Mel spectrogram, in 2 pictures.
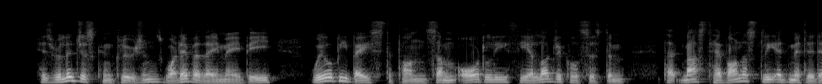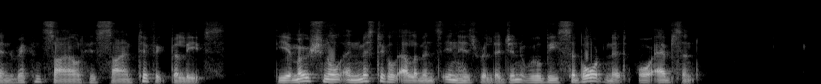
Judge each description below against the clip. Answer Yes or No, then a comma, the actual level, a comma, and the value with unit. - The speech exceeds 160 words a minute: No, average, 140 wpm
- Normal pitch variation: No, wide, 5.7 semitones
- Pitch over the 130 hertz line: No, low, 100 Hz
